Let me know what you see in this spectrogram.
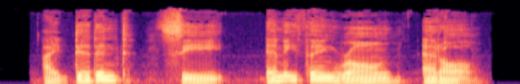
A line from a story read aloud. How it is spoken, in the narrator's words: he said at last, slowly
